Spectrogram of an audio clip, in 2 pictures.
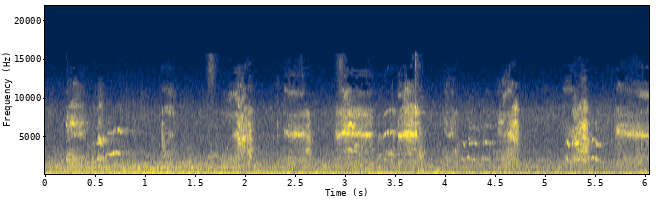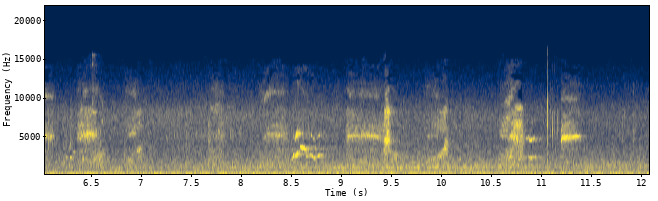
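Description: Birds calling in many short, high chirps scattered throughout, over a steady low hum.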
